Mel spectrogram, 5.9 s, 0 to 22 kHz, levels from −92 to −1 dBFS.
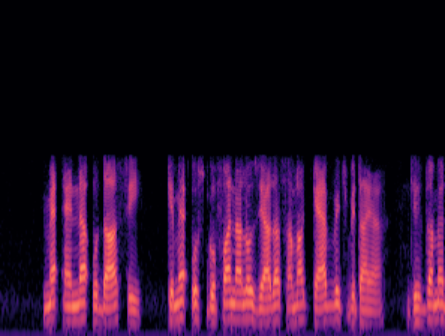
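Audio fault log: Throughout: AMR narrowband mobile codec. Speech sits within about 200 Hz to 3.6 kHz. It sounds plainly buzzy and synthetic, which fits a low rate near 7.4 kbps.
5.46 to 5.62 s: AMR bit errors. Speech turns hoarse and gargly across several frames. A few percent of bits were flipped, which scrambled the pulses driving the voice model.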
